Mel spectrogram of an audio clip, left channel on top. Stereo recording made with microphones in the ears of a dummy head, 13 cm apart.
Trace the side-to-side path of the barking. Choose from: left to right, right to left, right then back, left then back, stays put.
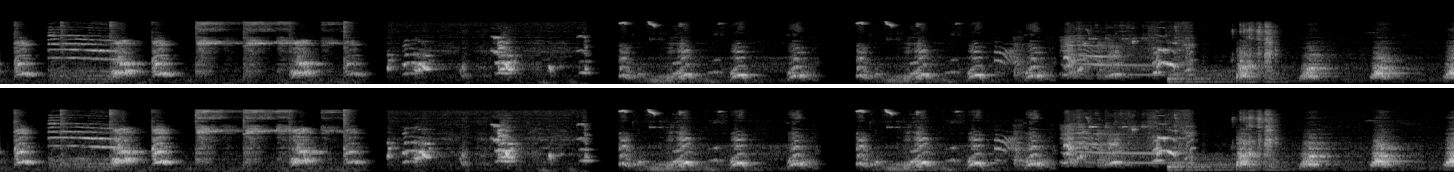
stays put.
